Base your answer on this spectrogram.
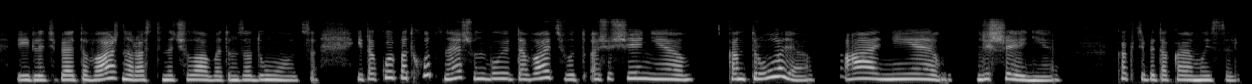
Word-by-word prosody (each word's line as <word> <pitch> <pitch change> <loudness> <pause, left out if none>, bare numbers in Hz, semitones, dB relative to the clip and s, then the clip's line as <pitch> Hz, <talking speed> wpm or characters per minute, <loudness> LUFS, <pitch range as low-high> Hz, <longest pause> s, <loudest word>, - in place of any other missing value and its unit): и 205 0 0
для 205 0 +2
тебя 210 +2 -1
это 210 +1 -1
важно, 235 +4 +3
раз 205 -2 -1
ты 210 - -1
начала 215 +1 0
об 195 - -1
этом 200 0 0
задумываться. 205 -1 0 0.4
И 230 - -4
такой 270 +5 -1
подход, 300 +10 -3
знаешь, 285 +5 -1
он 260 -1 +1
будет 260 -1 -2
давать 260 +7 0
вот 225 -2 -3
ощущение 245 -2 +1 0.4
контроля, 250 - +1 0.3
а 265 +1 +3
не 240 -1 +3 0.4
лишения. 205 -5 +2 0.6
Как 265 -3 -5
тебе 220 -2 -3
такая 210 0 -1
мысль? 195 -1 +2
225 Hz, 135 wpm, -23 LUFS, 205-255 Hz, 0.6 s, важно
